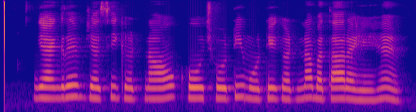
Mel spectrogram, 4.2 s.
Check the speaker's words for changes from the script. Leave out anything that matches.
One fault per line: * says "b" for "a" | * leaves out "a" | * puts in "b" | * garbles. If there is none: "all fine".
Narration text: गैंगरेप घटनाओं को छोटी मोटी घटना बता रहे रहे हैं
* puts in "जैसी"
* leaves out "रहे"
